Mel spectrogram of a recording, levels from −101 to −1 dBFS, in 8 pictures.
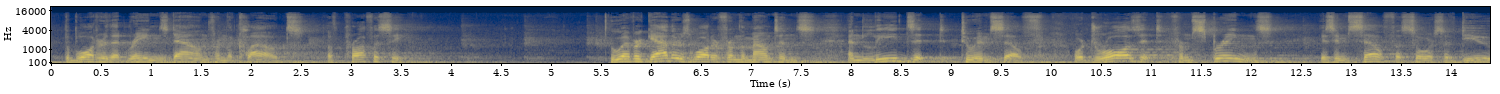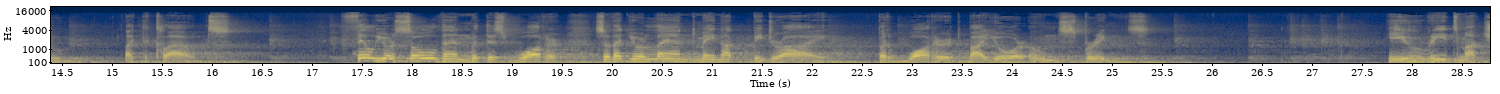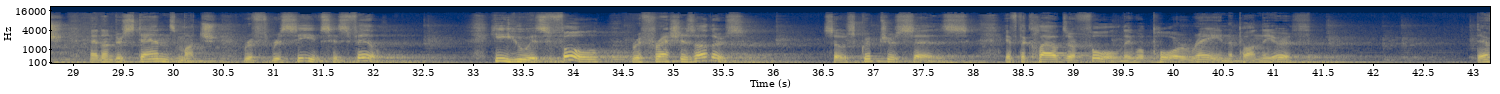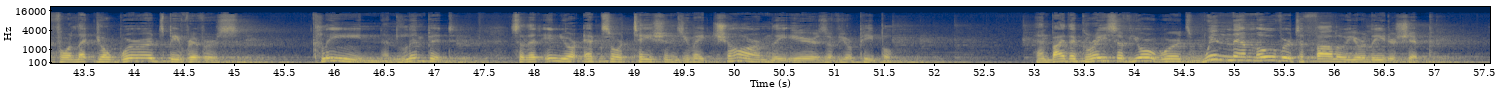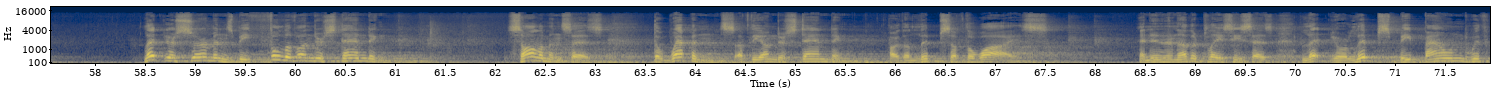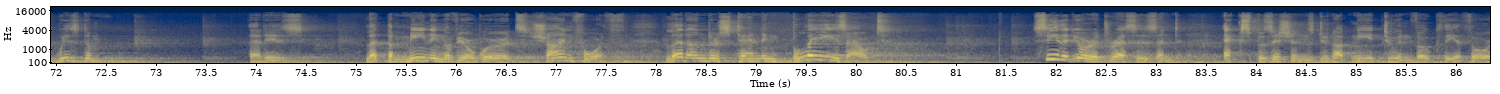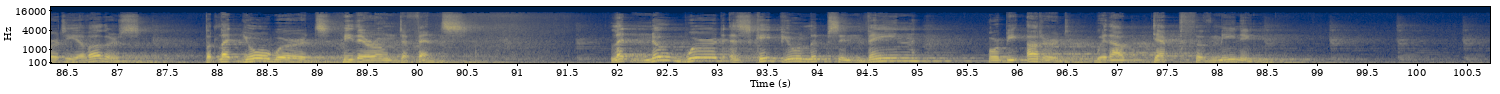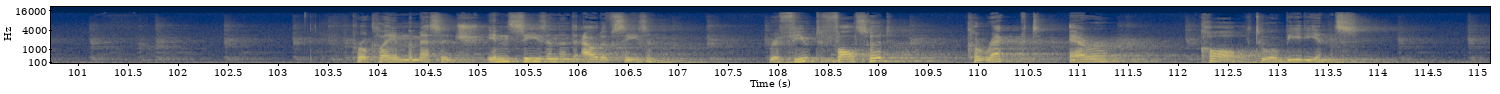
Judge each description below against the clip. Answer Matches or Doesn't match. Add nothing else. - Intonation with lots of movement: Matches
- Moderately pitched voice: Doesn't match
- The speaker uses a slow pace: Matches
